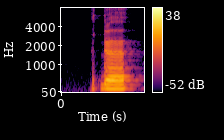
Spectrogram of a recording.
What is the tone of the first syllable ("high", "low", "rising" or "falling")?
high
